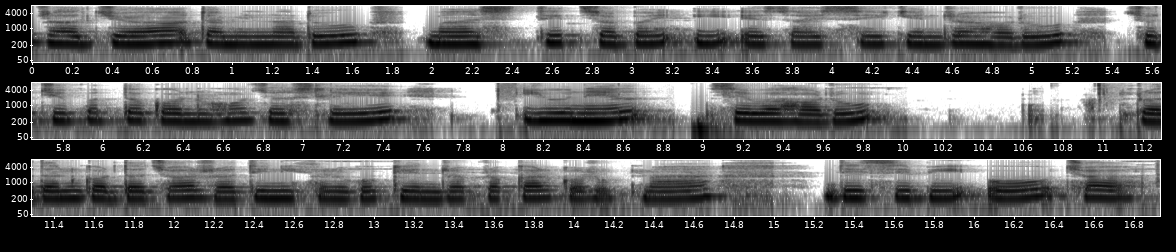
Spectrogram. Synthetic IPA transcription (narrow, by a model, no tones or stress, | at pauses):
rad͡zjʌʈamilnʌɾumast̪ʰit̪sʌbʌjiʔesajsikend̪rʌɦʌɾusut͡sipʌd̪ːʌɡʌrnuɦod͡zʌsle | junelsewaɦʌɾu | prʌd̪anɡʌrd̪ʌt͡sʰʌrʌt̪iniɦʌɾukokend̪rʌprʌkarkorupma | disibiot͡sʰʌ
